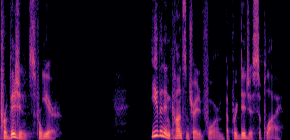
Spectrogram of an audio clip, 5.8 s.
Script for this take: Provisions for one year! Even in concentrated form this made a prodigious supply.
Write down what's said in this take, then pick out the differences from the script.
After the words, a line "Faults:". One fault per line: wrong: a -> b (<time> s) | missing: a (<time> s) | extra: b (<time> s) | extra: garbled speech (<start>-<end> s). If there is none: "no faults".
Provisions for year! Even in concentrated form a prodigious supply.
Faults:
missing: one (0.8 s)
missing: this made (4.5 s)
